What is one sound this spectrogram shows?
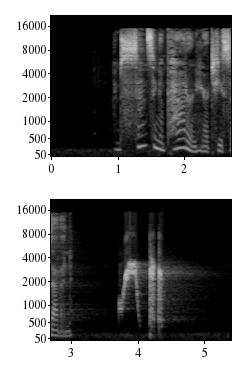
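A small robot chirps and warbles in quick electronic beeps.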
